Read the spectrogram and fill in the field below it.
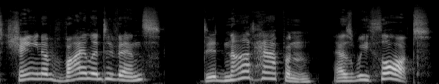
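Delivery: Mary's public address. A narrator's reading. Mary speaking out to the village meeting, firm and carrying. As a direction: address the whole meeting firmly.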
